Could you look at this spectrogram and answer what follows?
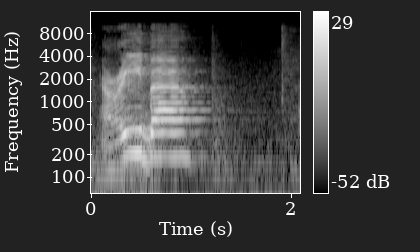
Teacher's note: I want you to allow the ayn to have an e sound.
